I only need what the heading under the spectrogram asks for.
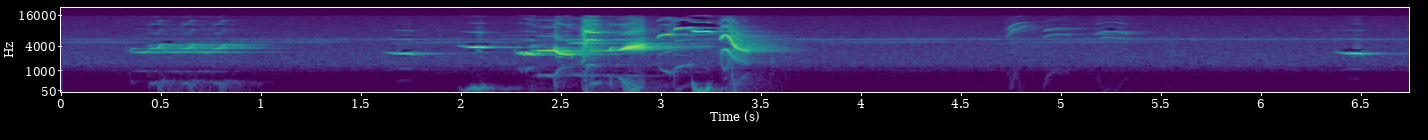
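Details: Rufous-brown solitaire with a soft opening warble over a faint continuous high tone, a dense metallic burst of rapid notes in the middle, then a few scattered quiet chirps.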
